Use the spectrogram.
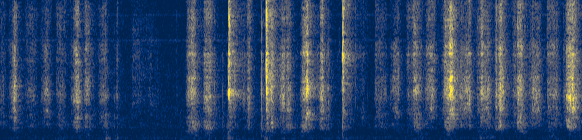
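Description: A wooden stylus scratches the black coating of a thin, flat scratch-art paper sheet lying on a table. Quiet, bright, dry scratching strokes come in quick, uneven bursts, with a short pause near the one-second mark. Each stroke stops cleanly with no ring.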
